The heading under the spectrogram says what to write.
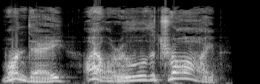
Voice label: orc boy

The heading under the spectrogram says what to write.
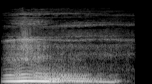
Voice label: monster cursed criminal guard

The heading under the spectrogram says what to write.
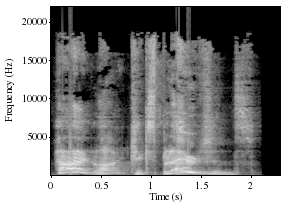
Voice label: npc orc mage dealer

